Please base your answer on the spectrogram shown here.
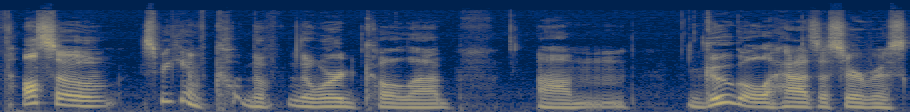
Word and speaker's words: Colab: collaborate and laboratory so the pronunciation for that i think is collab because it is spelled code plus lab essentially or cl coplos like a laboratory so um but that's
